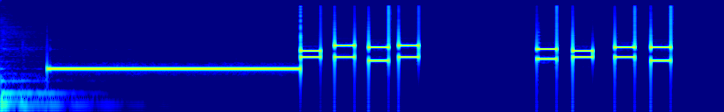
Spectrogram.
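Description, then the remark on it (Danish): A phone handset clicks up, a steady dial tone hums for a few seconds, then two quick bursts of four touch-tone keypad beeps are dialed with a short pause between them. No one speaks. “så den eneste mulighed, jeg har, er, at jeg ringer derned, og så må de give mig en mail, så jeg kan sende den her anmodning om agtindsigt.”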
